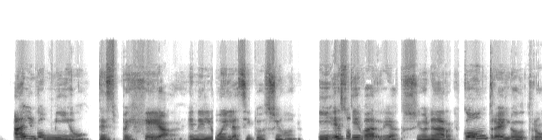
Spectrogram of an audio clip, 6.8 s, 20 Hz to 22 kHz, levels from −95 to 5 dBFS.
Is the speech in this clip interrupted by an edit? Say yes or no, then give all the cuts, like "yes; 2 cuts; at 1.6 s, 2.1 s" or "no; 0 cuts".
yes; 5 cuts; at 1.2 s, 2.6 s, 3.9 s, 4.4 s, 5.7 s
